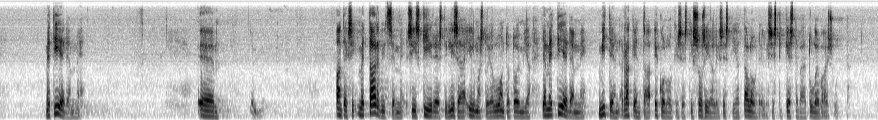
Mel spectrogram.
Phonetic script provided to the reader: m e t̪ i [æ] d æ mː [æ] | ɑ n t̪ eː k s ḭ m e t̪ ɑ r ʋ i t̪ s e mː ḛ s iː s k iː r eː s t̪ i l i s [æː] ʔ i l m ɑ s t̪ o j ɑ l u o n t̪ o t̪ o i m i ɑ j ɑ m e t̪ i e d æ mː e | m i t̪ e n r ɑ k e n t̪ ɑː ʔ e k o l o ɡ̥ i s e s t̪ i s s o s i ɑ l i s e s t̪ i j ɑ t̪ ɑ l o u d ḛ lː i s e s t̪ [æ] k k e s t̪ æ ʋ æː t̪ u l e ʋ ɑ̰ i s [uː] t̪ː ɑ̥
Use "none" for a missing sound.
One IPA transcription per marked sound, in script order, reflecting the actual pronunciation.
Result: e, e, æː, i, uː

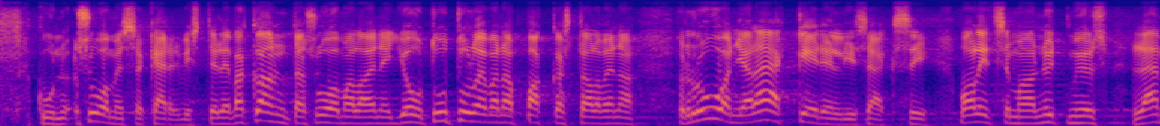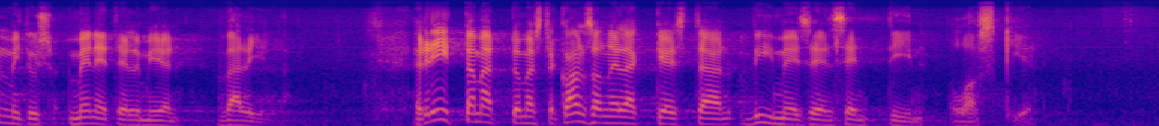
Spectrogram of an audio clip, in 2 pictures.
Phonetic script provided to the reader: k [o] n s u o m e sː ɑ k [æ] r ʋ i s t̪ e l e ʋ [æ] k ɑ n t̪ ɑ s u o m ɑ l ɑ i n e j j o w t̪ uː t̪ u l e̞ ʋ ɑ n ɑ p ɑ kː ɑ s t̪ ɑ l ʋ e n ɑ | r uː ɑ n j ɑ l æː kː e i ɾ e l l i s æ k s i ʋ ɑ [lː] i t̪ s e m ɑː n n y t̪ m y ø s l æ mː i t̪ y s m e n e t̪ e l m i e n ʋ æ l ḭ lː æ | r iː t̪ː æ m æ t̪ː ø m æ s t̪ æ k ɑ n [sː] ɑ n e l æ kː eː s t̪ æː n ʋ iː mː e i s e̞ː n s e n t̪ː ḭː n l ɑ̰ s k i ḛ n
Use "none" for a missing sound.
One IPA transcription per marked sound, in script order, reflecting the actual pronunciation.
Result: u, æ, æ, l, s

